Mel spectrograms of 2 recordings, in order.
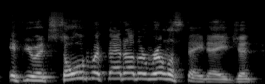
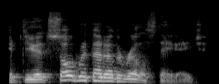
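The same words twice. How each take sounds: First: It is said with high, excited energy. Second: It is said calmly, with lowered energy.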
